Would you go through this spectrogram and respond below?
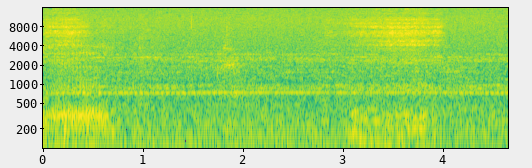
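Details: Bulldog and grown man taking turns snoring while asleep: two soft, rough snoring breaths a few seconds apart over a steady background hum; snoring.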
